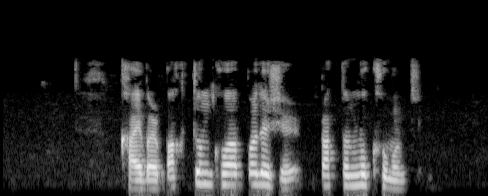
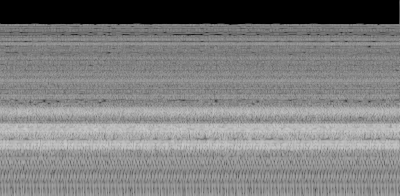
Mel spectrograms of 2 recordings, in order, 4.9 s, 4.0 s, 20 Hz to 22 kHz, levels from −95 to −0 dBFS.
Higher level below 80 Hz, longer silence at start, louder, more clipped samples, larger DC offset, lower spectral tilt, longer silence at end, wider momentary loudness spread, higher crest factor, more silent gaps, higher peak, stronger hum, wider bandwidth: second, -62 dBFS vs -42 dBFS; first, 1.2 s vs 0 s; about the same, -17 LUFS vs -15 LUFS; neither; neither; first, -5.5 dB/octave vs -0.5 dB/octave; first, 0.7 s vs 0 s; first, 10 LU vs 0 LU; first, 16 dB vs 10 dB; neither; first, -2 dBFS vs -8 dBFS; neither; second, 7.4 kHz vs 14 kHz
